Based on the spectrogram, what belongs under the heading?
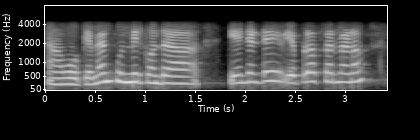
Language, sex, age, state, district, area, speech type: Telugu, female, 60+, Andhra Pradesh, West Godavari, rural, conversation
